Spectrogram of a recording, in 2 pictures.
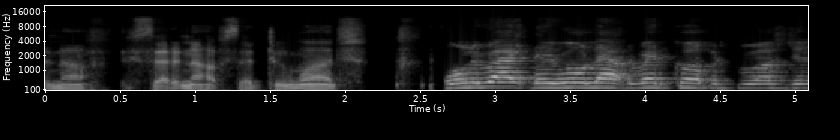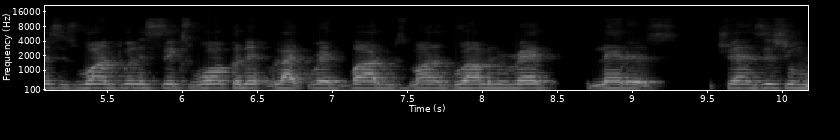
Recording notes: The Wi-Fi was jamming cohost mic was not working feed chipping out for those watching in the visual, and of course, right after taping, all was okay.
